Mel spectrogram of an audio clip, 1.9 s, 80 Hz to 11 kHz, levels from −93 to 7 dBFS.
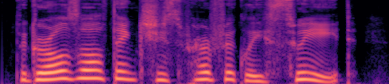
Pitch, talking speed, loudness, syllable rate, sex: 250 Hz, 245 wpm, -17 LUFS, 6.1 syllables/s, female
